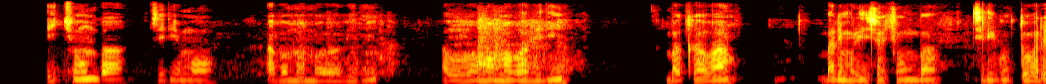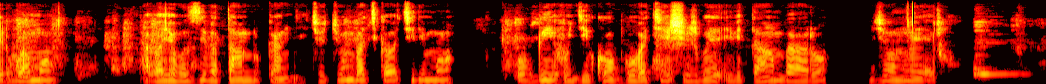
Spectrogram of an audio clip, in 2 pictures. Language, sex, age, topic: Kinyarwanda, male, 18-24, government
